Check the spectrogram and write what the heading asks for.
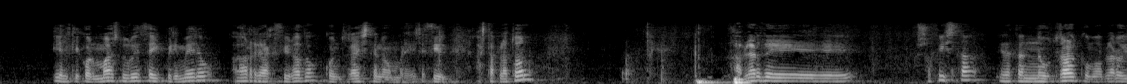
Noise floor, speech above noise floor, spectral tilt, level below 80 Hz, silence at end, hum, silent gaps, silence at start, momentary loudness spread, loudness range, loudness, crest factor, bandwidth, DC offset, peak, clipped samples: -59 dBFS; 34 dB; -6.5 dB/octave; -38 dBFS; 0 s; none; none; 0.55 s; 18 LU; 5 LU; -26 LUFS; 24 dB; 7.6 kHz; under 0.1%; 0 dBFS; under 0.1%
